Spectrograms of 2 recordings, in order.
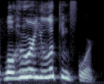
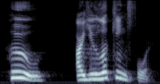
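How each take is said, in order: First: Lightly teasing question with a smirk. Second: Said in the usual way. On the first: Acted. Jesus asking Mary who she seeks, with a slight smirk. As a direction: ask it knowingly, quick and playful. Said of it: "kind of having a smirk on his face". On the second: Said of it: "I can imagine Jesus".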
